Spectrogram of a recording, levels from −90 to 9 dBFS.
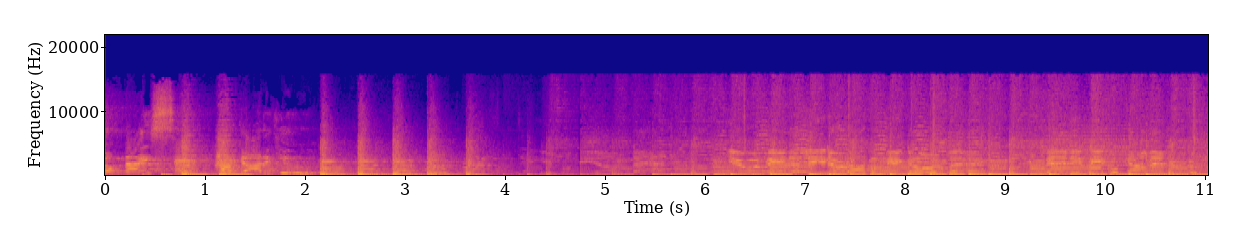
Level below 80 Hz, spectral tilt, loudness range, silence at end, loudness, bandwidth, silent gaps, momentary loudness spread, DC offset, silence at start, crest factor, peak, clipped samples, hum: -24 dBFS; -5 dB/octave; 8 LU; 0 s; -19 LUFS; 16 kHz; none; 15 LU; under 0.1%; 0 s; 18 dB; -2 dBFS; under 0.1%; none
